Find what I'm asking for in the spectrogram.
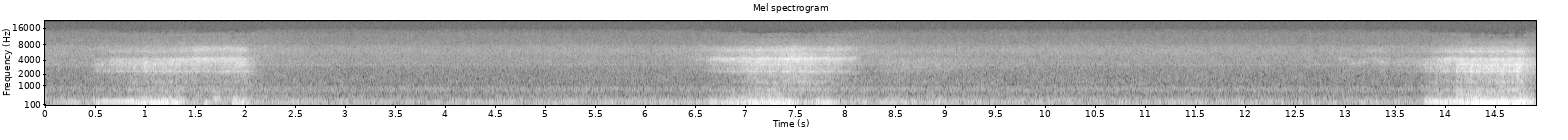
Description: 코골이 소리 듣다 보면 졸리는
